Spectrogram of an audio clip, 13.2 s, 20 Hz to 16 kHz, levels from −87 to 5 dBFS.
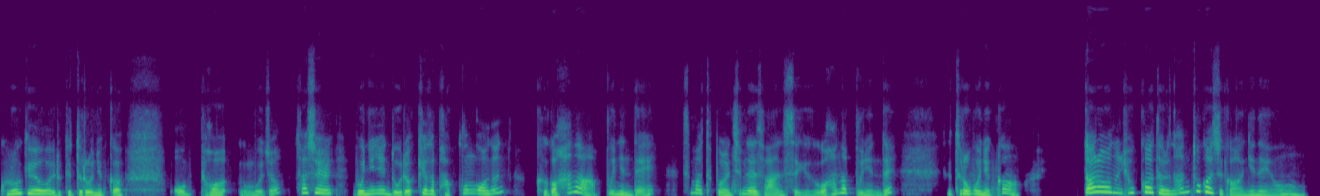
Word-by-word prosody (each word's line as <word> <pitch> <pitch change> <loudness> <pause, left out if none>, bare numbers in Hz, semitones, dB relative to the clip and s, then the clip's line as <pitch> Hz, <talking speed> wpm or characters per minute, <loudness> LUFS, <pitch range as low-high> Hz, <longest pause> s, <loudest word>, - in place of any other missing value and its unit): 그러게요. 265 0 +4
이렇게 190 +2 -3
들으니까 195 -2 +2 0.5
어 220 - 0
변 200 +2 0 0.2
으 - - -7
뭐죠? 160 - -4
사실 335 -4 +2 0.2
본인이 260 +4 +3
노력해서 240 +5 +2
바꾼 295 +5 -6
거는 280 +7 +1 0.3
그거 - - 0
1 360 0 0
뿐인데 185 - -2 0.3
스마트폰을 285 -12 -2
침대에서 230 - 0
안 150 +1 -1
쓰기 155 - -7
그거 155 - -1
1 305 +6 0
뿐인데 170 - -3
이 - - -20 0.5
그 255 - -4
들어보니까 250 - +1 0.6
따라오는 370 -2 +5
효과들은 340 -7 +3
1-2 400 - +1
가지가 265 - +3
아니네요. 170 +4 -3
250 Hz, 330 characters per minute, -21 LUFS, 190-305 Hz, 0.6 s, 따라오는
